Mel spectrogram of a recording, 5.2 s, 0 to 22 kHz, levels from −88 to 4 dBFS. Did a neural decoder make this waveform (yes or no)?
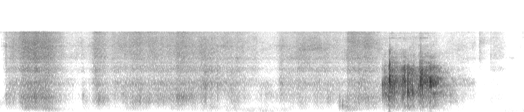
yes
